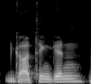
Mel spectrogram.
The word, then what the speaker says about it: Göttingen: And he entered also to, after several attempts, he entered to the Göttingen University. I'm saying it wrong, probably. – Which it's, one? Where? – So the same name as the observatory, and Göttingen. – Yeah, thank you.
